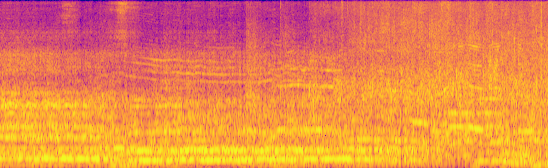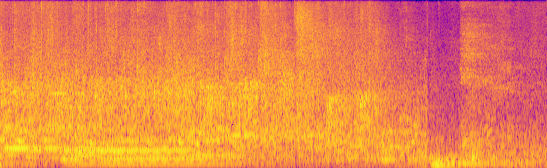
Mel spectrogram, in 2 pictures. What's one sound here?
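A man sings loudly through a microphone and loudspeakers in an echoing hall.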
